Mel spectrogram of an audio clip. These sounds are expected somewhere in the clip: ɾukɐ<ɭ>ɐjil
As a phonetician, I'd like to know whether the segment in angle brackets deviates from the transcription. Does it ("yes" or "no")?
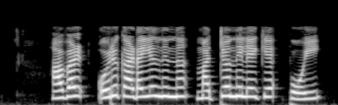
yes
